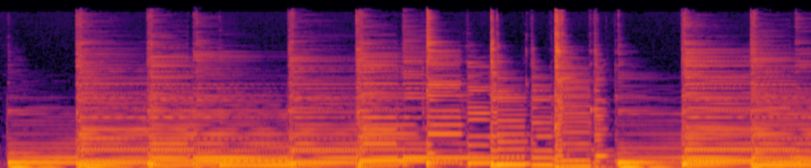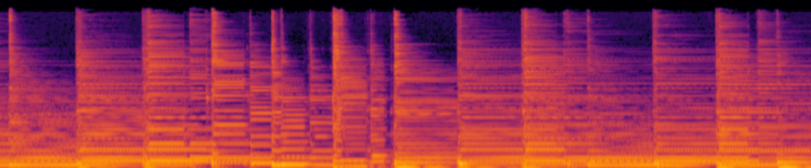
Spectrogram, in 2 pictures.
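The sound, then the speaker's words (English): A Mule resonator guitar strummed on an A minor chord in waltz time, breaking into a descending stair-step lick from the second fret of the G string, then returning to A minor strums. Bright, steady strums and picked notes ring out alone. “Strum the A minor, go into the lick, come back out into that A minor chord. That will sound like this.”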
